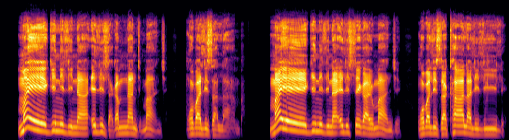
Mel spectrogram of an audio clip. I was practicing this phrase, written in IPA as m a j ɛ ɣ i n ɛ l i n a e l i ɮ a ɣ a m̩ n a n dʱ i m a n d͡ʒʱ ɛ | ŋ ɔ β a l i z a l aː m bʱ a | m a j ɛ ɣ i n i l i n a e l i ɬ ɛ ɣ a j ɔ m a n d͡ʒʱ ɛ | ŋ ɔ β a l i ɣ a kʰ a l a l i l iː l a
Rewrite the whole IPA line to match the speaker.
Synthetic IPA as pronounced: m a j ɛ ɣ i n i l i n a e l i ɮ a ɣ a m̩ n a n dʱ i m a n d͡ʒʱ ɛ | ŋ ɔ β a l i z a l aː m bʱ a | m a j ɛ ɣ i n i l i n a e l i ɬ ɛ ɣ a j ɔ m a n d͡ʒʱ ɛ | ŋ ɔ β a l i z a kʰ a l a l i l iː l ɛ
